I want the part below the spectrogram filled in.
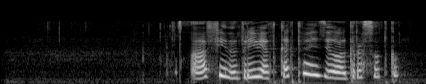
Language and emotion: Russian, positive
